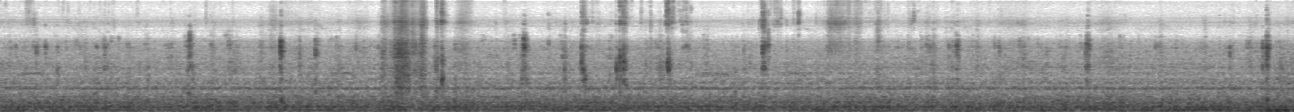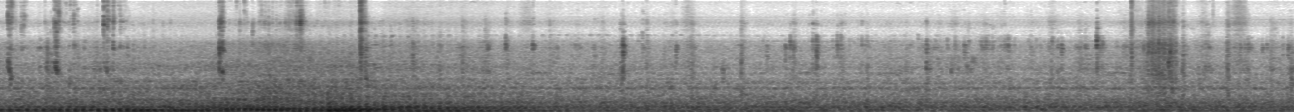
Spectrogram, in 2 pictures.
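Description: Quiet eating sounds: faint chewing and small clicks from biting into and handling a fried bajji. Midway, a low rumble swells and fades over about five seconds, a vehicle passing outside the car.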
